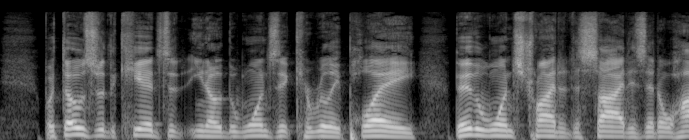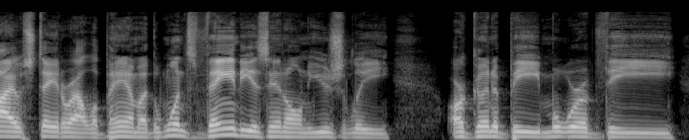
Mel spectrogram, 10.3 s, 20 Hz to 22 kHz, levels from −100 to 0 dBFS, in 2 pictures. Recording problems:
none

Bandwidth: 15 kHz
